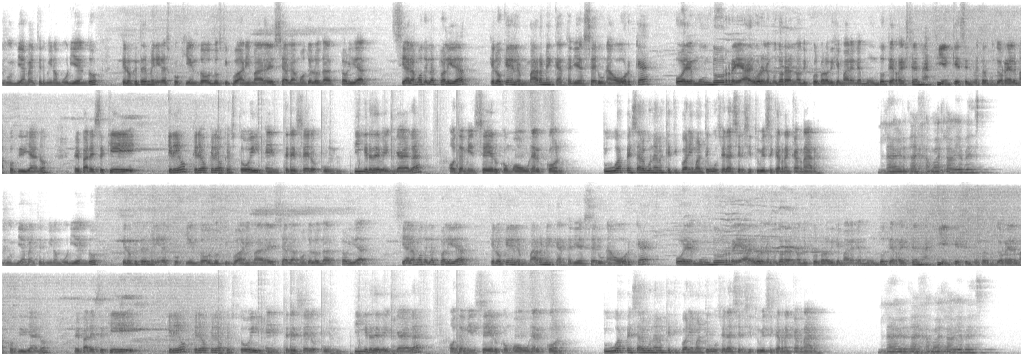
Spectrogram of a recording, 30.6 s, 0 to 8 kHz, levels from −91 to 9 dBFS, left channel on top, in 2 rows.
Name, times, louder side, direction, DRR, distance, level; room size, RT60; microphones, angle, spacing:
voice 1, 0.0-1.4 1.8-5.5 5.9-7.0 7.3-9.7 10.1-17.3 17.8-21.6 22.0-23.8 24.3-27.6, left 4 dB, 45° left, 11 dB, 0.3 m, -24 dB
sound 1, 1.4-18.6, right 2 dB, 60° right, 2.0 m, -44 dB
sound 2, 18.5-23.6, left 1 dB, 25° left, 1.1 m, -38 dB
voice 2, 28.4-29.9, left 2 dB, 90° left, 5 dB, 1.7 m, -28 dB
12.5 x 8.5 x 4.3 m, 0.73 s
head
